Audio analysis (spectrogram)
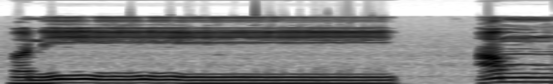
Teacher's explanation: নি এখানে মধ্যে মুত্তাসিল, চার আলিফ পর্যন্ত টানতে পারবেন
